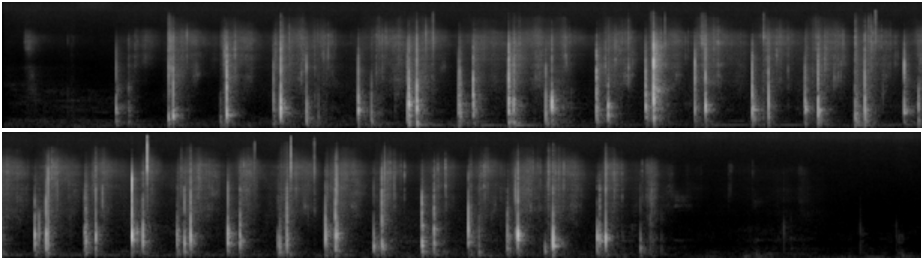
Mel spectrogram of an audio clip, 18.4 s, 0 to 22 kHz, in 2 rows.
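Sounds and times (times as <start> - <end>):
high heels walking: 1.7 - 15.4.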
